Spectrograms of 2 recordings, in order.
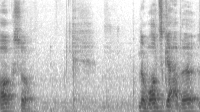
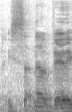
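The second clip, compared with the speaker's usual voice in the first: normal talking voice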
